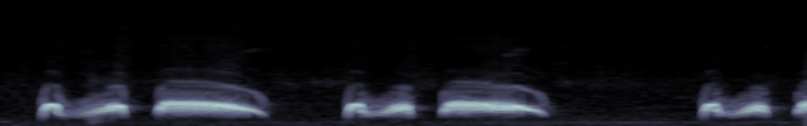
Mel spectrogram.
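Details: Spotted dove lure call for attracting wild doves, three phrases roughly every one and a half seconds, each a short wavering double note followed by a long, steady coo that falls away at the end.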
